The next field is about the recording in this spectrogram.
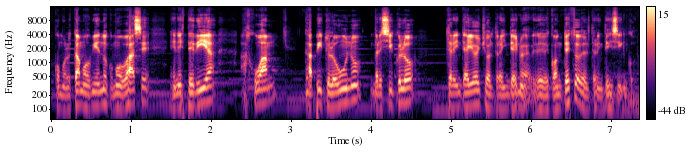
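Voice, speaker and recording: A man delivering a sermon as a congregation's pastor, moving through scripture with a string of rhetorical questions and lines for the room to repeat. His voice sits at a middle pitch. Soft instrumental music plays faintly beneath him.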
